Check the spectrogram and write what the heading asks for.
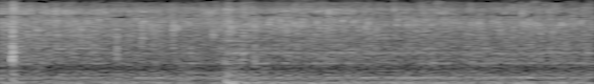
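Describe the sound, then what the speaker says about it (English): Onions sizzle and fry with bacon in a hot pan on a back stovetop burner, a steady close crackle with a brief clatter near the start and a soft knock midway. "I'm going to drop these few onions that I have in here"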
